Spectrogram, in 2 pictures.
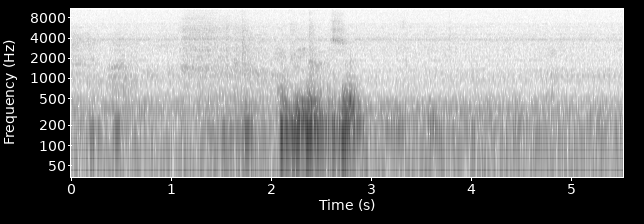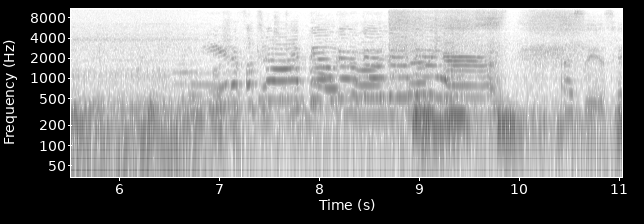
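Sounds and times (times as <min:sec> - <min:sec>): hiss: 0:08.7 - 0:10.8.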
